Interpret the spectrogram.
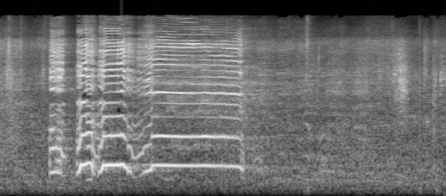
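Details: Brahma rooster crowing: two short stuttering opening notes, then one long, steady, ringing note held for about a second before it cuts off, followed by quieter background noise.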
